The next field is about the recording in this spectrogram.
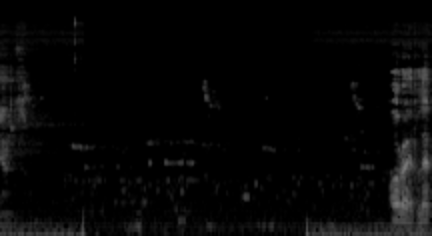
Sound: birds chirping

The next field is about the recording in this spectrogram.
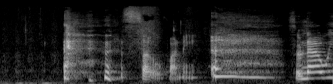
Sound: laughs

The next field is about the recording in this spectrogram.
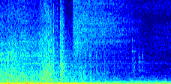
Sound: engine stops

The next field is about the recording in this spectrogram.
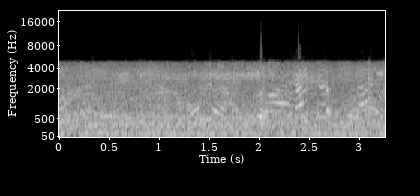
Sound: chatter

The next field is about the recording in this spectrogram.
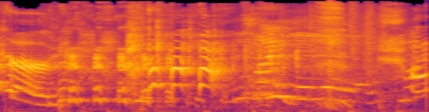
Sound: laughing

